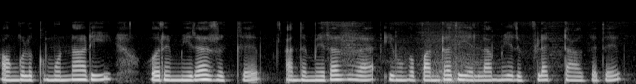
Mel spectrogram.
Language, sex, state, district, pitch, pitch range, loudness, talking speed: Tamil, female, Tamil Nadu, Nilgiris, 200 Hz, 195-215 Hz, -17 LUFS, 115 wpm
